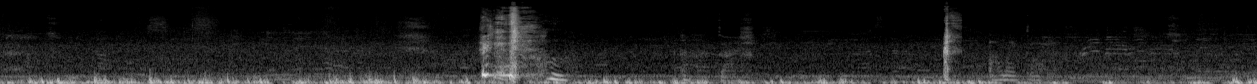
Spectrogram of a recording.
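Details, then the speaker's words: Adult deliberately induced sneezing after trial and error: loud sneezes with sharp explosive bursts, followed by breathing and background noise. "Oh my goodness, I have to sneeze. Okay. Very intense."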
